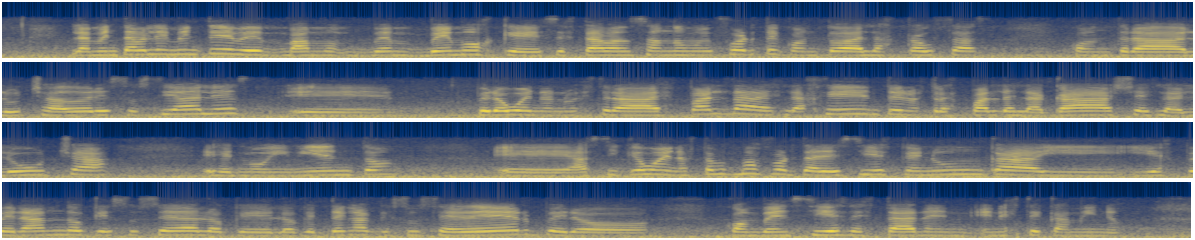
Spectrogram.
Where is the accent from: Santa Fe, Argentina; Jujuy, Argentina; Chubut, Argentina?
Chubut, Argentina; soy de Chubut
